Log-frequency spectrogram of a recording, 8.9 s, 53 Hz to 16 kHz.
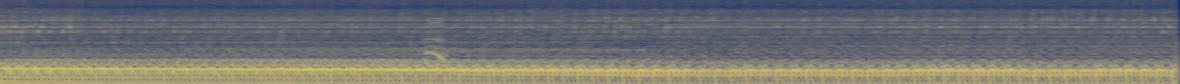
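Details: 1987 Chevrolet Celebrity Eurosport, 2.8 V6, 237k miles, cold, before a catalytic converter is fitted; the microphone is at the exhaust. An even low idle with a coarse, raspy, buzzy exhaust note from running without a cat, plus a fuel smell.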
